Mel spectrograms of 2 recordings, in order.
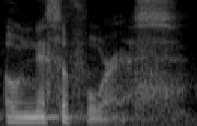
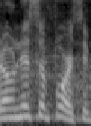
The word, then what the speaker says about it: Onesiphorus: I'm talking about a man named Onesiphorus.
